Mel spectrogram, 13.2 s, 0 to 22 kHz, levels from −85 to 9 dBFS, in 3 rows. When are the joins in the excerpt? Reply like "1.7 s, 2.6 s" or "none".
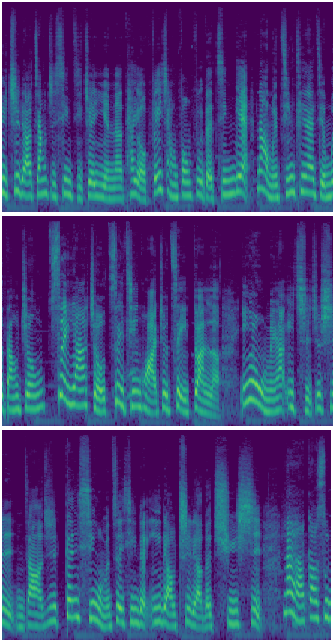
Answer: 3.3 s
